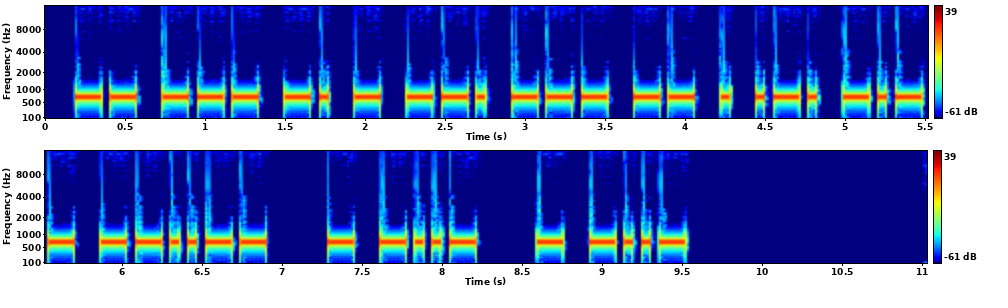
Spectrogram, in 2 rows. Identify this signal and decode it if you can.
Morse code, heard as a keyed tone, about 22 wpm, 700 Hz. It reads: MONTGOMERY, TX TX
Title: Practice QSO - Exchange 1 - Beginning - 22wpm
